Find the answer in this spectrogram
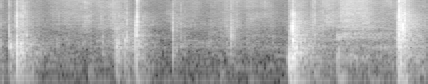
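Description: A tarot deck being shuffled by hand: a handful of short, sharp card snaps, the loudest about one and a half seconds in.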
